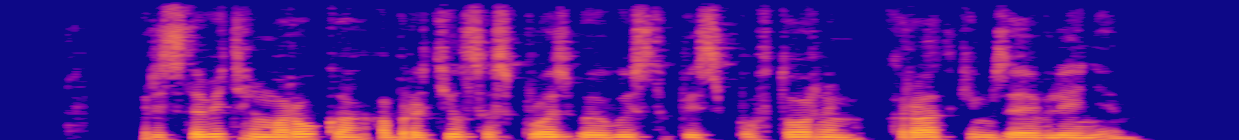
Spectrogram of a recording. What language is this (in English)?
Russian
